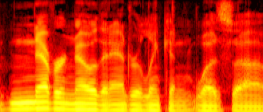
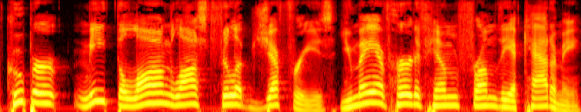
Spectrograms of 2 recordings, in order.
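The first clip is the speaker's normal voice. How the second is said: much higher, projected character voice; young Gordon announcing; 9 semitones higher than usual. Acted. Podcaster voicing Gordon introducing a colleague, projecting. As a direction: announce the introduction grandly, pitched up.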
